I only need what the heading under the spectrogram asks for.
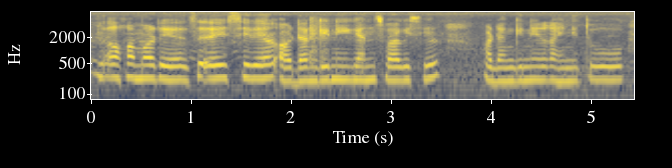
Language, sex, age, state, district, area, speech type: Assamese, female, 18-30, Assam, Barpeta, rural, spontaneous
